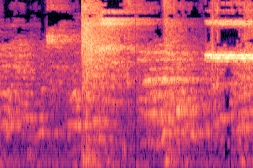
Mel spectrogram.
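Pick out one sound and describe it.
A volleyball is struck with a hard smack.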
